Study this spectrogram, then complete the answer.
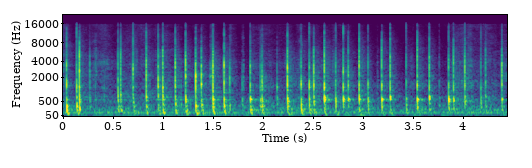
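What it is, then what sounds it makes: Thin paper card. A thin, flat, red printed Thayers paper card is held upright and tapped with the long nails of both hands. The result is a quick, uneven stream of sharp, bright clicking taps, each dying away almost instantly, over a faint low steady hum.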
